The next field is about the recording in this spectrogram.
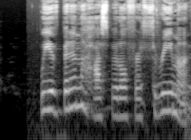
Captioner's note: through translator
